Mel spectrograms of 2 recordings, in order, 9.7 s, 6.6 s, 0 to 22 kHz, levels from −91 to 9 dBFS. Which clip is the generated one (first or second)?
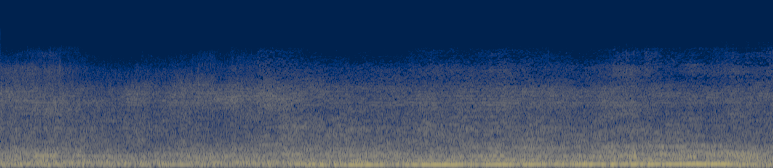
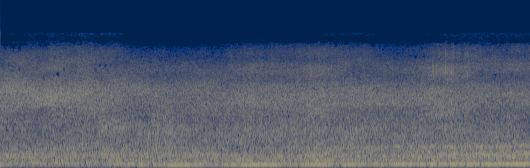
first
